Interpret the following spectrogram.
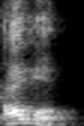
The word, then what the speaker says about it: hour: do you say how or do you say hour spelling is honest yeah got it so the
